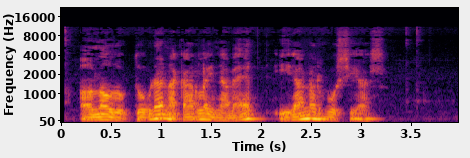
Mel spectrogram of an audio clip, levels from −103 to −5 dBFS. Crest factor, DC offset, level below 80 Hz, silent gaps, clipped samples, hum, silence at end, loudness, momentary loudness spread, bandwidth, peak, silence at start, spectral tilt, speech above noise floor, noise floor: 14 dB; under 0.1%; -44 dBFS; none; under 0.1%; none; 0.75 s; -24 LUFS; 10 LU; 10 kHz; -10 dBFS; 0.2 s; -9 dB/octave; 40 dB; -63 dBFS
